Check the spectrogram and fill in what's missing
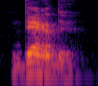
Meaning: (adjective) third; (noun) 1. a third (part) 2. third party
- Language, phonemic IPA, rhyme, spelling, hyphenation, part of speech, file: Dutch, /ˈdɛr.də/, -ɛrdə, derde, der‧de, adjective / noun, Nl-derde.ogg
